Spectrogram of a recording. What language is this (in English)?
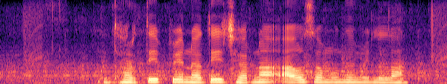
Bhojpuri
